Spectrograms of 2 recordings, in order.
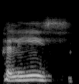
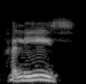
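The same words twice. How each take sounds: The two takes are said the same way.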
